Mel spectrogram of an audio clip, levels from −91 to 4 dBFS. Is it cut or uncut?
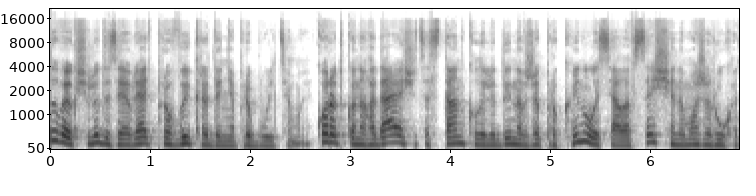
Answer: uncut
